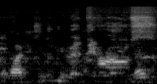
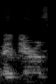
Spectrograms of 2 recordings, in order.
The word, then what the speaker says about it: Banderas: Let's drop a syllable. Banderos. Yeah, Banderas is good.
